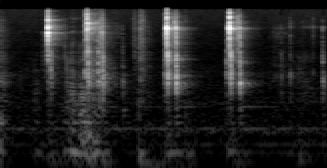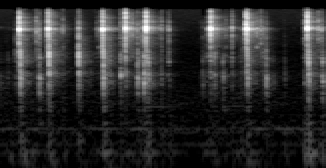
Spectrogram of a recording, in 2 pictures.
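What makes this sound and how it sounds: Fingertips of both hands type on the plastic keycaps of a black mechanical keyboard resting on a wooden desk. Sharp, bright clicks and clacks arrive in irregular bursts, each one dying away almost instantly, with little low-end weight beneath the crisp, high tapping.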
